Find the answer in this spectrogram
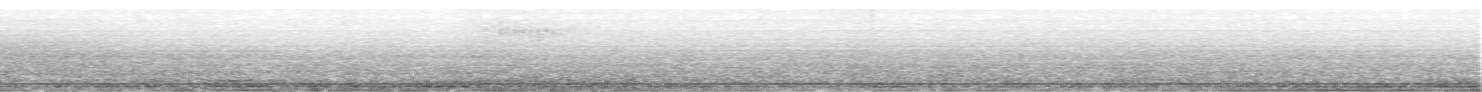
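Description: Red DB Regio double-deck train moving slowly along the platform: a steady hum with a few held low tones under an even rushing noise.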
